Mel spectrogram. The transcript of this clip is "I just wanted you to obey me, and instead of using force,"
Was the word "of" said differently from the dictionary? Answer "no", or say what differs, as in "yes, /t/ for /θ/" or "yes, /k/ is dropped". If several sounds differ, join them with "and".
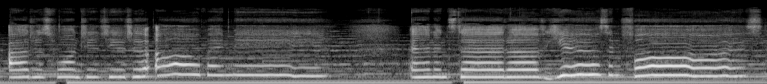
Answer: no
